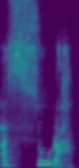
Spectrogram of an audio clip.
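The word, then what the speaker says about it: السورة: Versus if there was a al here, if there was al in front here, you would not have pronounced this lam. You would say as-surah.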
